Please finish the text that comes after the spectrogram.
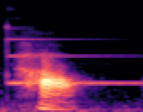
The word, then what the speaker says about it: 好: Today, we're going to look at five characters often mispronounce. Let's start with how.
